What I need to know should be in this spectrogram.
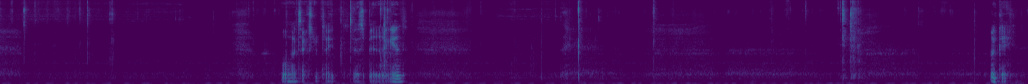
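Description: Plastic parts click and rattle as they are twisted off a frame.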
